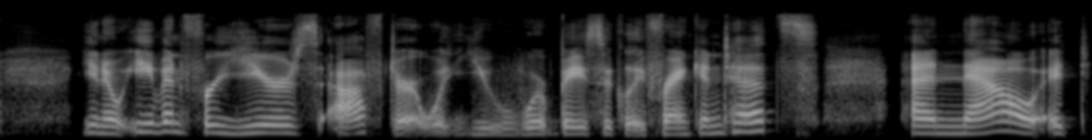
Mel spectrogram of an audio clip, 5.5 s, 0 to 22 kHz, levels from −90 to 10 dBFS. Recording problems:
thin; very; fading below 750 Hz

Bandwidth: 14.5 kHz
